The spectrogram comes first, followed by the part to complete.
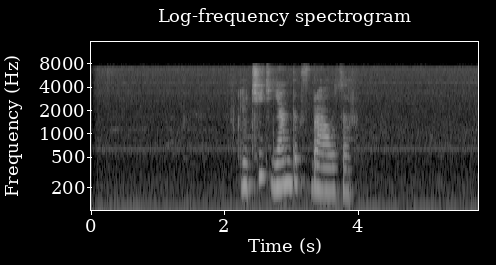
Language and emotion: Russian, neutral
